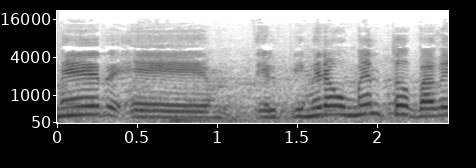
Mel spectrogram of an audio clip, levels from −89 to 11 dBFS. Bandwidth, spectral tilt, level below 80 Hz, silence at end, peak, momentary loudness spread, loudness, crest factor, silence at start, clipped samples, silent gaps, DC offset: 13 kHz; -5.5 dB/octave; -42 dBFS; 0 s; -2 dBFS; 8 LU; -16 LUFS; 14 dB; 0 s; under 0.1%; none; under 0.1%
